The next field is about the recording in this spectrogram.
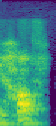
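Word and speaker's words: half: और इसी तरह से हाफ आपको नजर आ रहा है, यानी एल यहाँ पे साकिन रहेगी।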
